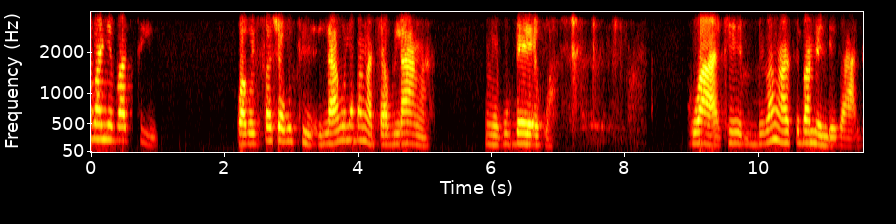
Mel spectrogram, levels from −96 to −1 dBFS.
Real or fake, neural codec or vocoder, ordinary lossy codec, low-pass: real; none; Opus, 16 kbps; 3.6 kHz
